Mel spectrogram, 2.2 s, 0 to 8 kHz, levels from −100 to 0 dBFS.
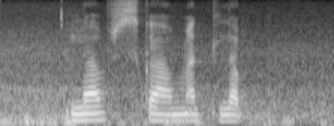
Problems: constant background noise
